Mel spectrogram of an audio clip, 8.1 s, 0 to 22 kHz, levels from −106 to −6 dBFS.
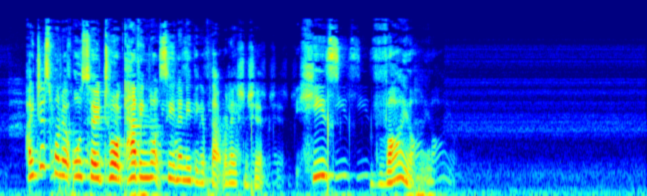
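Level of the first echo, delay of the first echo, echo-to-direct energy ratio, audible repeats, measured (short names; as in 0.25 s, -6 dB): -23.0 dB, 0.271 s, -22.5 dB, 2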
